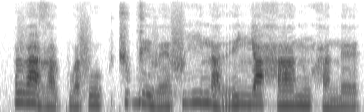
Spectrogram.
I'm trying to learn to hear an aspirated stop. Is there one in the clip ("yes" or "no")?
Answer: no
